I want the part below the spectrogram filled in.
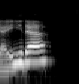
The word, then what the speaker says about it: Aida: And yeah, for anyone who's new to me and my world, my name is Kelsey Aida. Like the Italian opera, I always say it's actually my middle name, not my last name.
